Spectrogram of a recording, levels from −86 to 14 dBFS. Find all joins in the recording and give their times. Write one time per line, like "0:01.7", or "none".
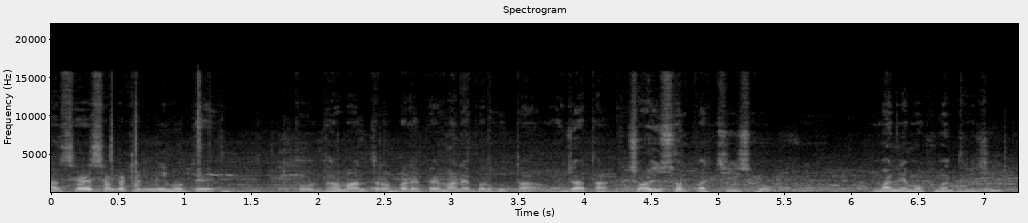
0:04.3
